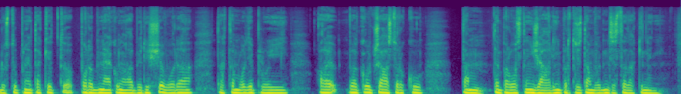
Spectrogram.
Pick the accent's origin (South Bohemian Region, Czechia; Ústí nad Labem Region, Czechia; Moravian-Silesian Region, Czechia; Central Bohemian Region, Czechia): Ústí nad Labem Region, Czechia; Děčín; pocházím z Děčína a Děčín vlastně bylo takové hlavní město šífáků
